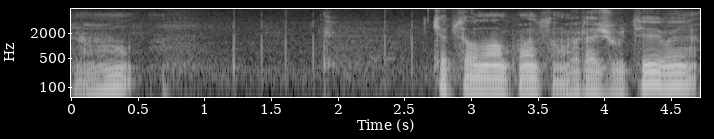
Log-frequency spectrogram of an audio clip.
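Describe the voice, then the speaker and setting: A very deep-voiced man talks slowly through an unboxing, with a gravelly fry to his voice. He thinks aloud, pausing on fillers, over a faint background hiss. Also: dark tone. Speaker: tech unboxing vlogger. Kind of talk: casual unboxing commentary.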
